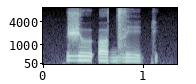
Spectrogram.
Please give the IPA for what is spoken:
ʒ ɯ ʔ ʌ d͡z i k

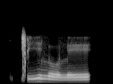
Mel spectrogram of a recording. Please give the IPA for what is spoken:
ǀ i l o l e

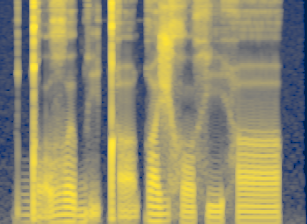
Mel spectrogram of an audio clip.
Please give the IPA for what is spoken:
ɡ͡ǃ ɔ̰˨ ʁʷ ə˨ b ḭ˨ ǃʰ ɑ̰˨ qʷ ʌ˦ ʒ x ɔ˨ x i˨ h ɑ˦

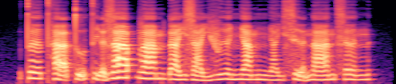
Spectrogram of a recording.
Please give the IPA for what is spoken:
t̪ əː˧ t̪ʰ a̰ː˧˨ t̪ ṵ˧˥ t̪ ḭ˧˨ ə̯ z aː˦˥ p̚ v aː˧ m ɗ a˧ j z a˧˩ j v ɨ˧ ə̯ ɲ a˧ m ɲ a̤˨˩ j s ɨ̰˧˨ ə̯ n aː˨˦ n s ə˧ n

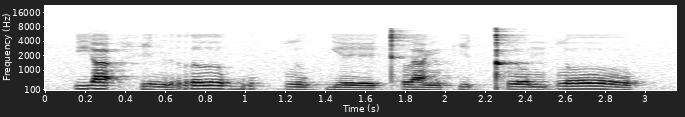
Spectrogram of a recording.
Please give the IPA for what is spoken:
j a˥˩ ʔ h i˨˩ n r ɤː˥˩ b u˥˩ k̚ p l u˨˩ k̚ j eː˩˦ kʰ l a˨˩ ŋ k i˨˩ t̚ kʰ l o˧ m p l oː˥˩

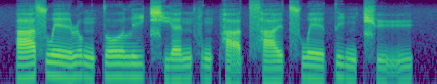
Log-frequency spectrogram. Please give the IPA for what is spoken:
ä˧˥ s w e˥˧ ɪ̯ ɻ ʊ˥˩ ŋ t̪ o˥ ʊ̯ l i˥ t͡ɕʰ j ɛ˧˥ n f ʊ˧ ŋ pʰ ä̰˨˩ t͡sʰ a˧˥ ɪ̯ t͡sʰ w e˥˧ ɪ̯ t̪ i˥˩ ŋ t͡ɕʰ y̰˨˩˦

